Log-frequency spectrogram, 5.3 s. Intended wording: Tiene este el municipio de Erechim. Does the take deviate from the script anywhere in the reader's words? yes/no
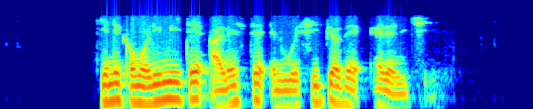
yes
